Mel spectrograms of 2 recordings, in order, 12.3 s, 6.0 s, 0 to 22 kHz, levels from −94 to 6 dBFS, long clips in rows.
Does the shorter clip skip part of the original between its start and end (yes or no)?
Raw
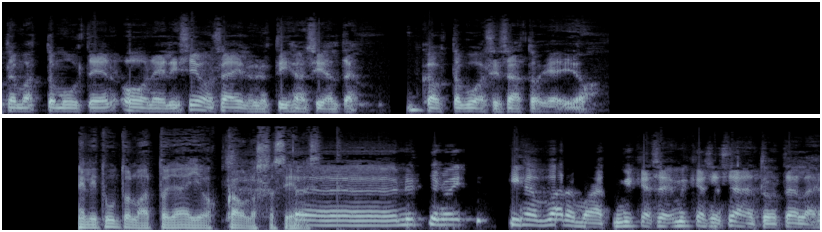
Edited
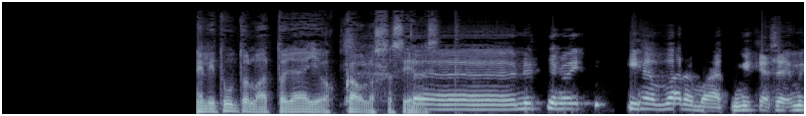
no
